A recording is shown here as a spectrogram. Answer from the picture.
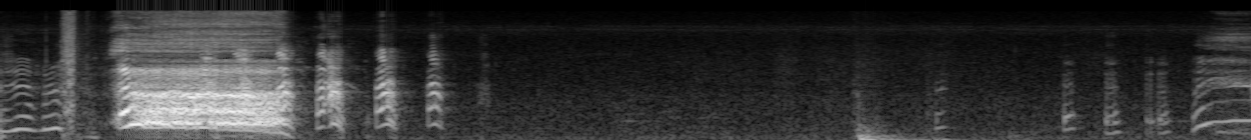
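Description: A leg-wax strip ripped off a man's shin with a sharp tearing snap, followed at once by his loud, strained yell of pain lasting about a second, then a few short gasps. A low thump comes about four seconds in, and small laughs near the end.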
